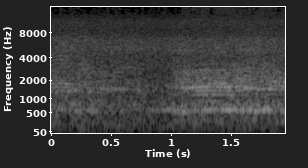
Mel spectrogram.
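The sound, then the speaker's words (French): Ewes bleat insistently on a sheep farm as they wait for feed to be put out, their overlapping calls forming a continuous, urgent chorus that grows louder and more intense in the second half. “Voilà, les bêlements qui se font de plus en plus pressants, de plus en plus intenses.”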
